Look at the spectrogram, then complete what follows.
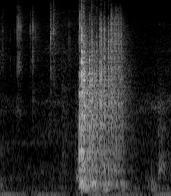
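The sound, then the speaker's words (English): A few light clicks, then a bright burst of two challenge dice clattering and tumbling across a hard surface for about half a second before settling. “Oh, it roll challenge dice too.”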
